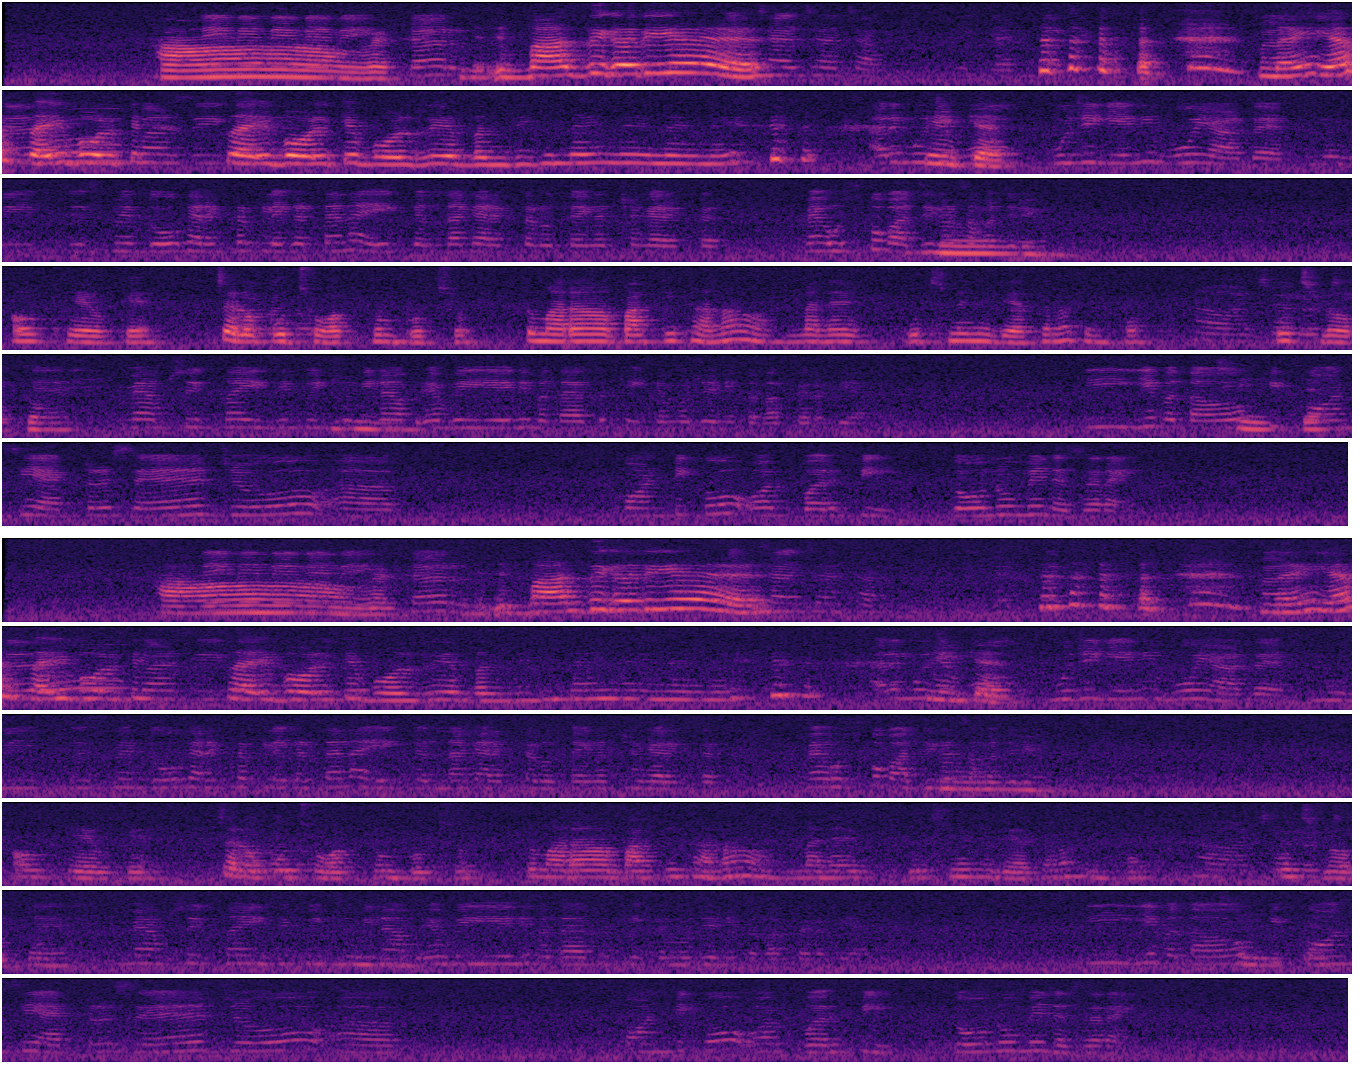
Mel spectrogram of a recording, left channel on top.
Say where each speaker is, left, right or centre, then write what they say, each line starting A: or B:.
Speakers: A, on the left (about 35°); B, on the left (about 60°).
A: <laughs> हाँ
B: नहीं नहीं नहीं नहीं नहीं
A: वे-
B: डर
A: ये बाजीगरी है
B: अच्छा अच्छा अच्छा ठीक है
A: <laughs>
B: बाजीगर
A: नहीं
B: बाजीगर
A: यार सही
B: ओ
A: बोल के
B: बाजीगर
A: सही बोल के बोल रही है बंदी की नहीं नहीं नहीं नहीं <laughs>
B: अरे मुझे
A: ठीक
B: वो
A: है
B: मुझे ये नहीं वो याद है मूवी जिसमें दो कैरेक्टर प्ले करता है ना एक गंदा कैरेक्टर होता है एक अच्छा कैरेक्टर मैं उसको बाजीगर
A: हम्म
B: समझ रही हूँ
A: Okay okay चलो
B: और बताओ
A: पूछो अब तुम पूछो तुम्हारा बाकी था ना मैंने पूछने नहीं दिया था ना तुमको
B: हाँ चलो
A: पूछ लो
B: ठीक
A: अब तुम
B: है मैं आपसे इतना इजी पूछूंगी
A: हम्म
B: ना अब अभी ये नहीं बताया तो ठीक है मुझे नहीं पता फिर अभी आप कि ये बताओ
A: ठीक
B: कि कौन
A: है
B: सी एक्ट्रेस है जो अ, क्वांटिको और बर्फी दोनों में नजर आई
